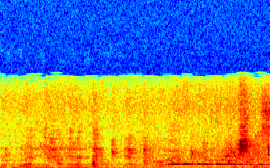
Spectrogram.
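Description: A faint, distant voice speaking off-microphone, as from a student interjecting from the audience.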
